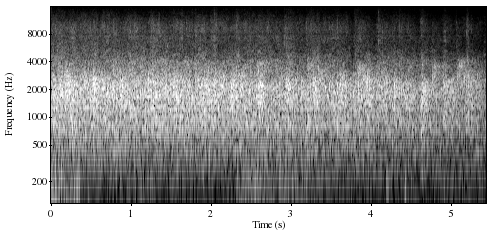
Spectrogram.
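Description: A crowd claps steadily and loudly for several seconds, a dense wash of many hands together that stays full throughout and only slightly eases near the end.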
